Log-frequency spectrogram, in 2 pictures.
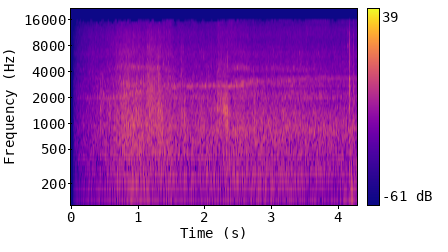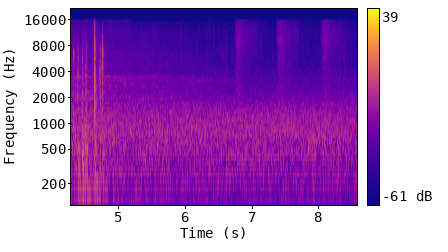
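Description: Pickup truck engine idling, with a cluster of sharp clicks about halfway through. Footsteps begin near the end, about one every two-thirds of a second.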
